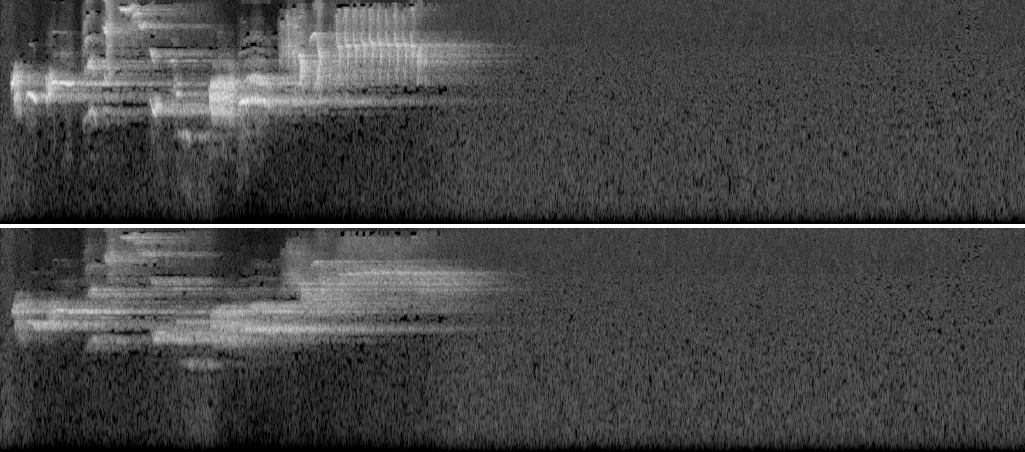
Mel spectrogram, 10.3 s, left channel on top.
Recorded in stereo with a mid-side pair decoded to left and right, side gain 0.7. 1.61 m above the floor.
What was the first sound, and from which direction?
A bird, 70° left.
